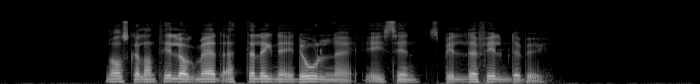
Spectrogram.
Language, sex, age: Norwegian, male, 25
